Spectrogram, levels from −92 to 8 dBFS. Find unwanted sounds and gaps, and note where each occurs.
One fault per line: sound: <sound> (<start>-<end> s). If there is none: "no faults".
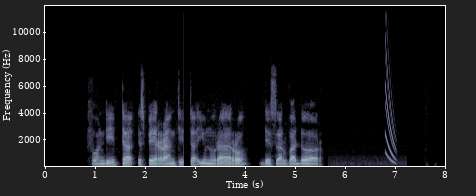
sound: dropout (2.8-2.9 s)
sound: chirp (6.8-7.0 s)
